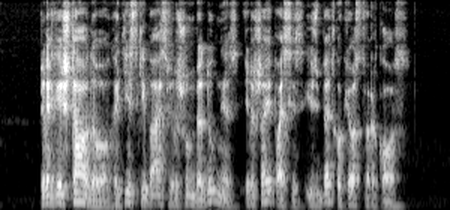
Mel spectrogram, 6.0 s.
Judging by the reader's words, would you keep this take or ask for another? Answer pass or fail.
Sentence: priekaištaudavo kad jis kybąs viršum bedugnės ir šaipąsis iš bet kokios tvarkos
pass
